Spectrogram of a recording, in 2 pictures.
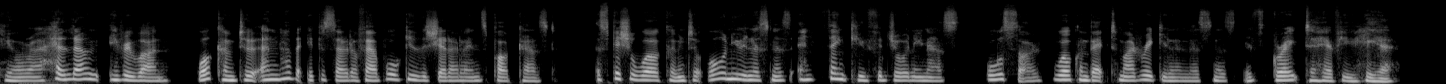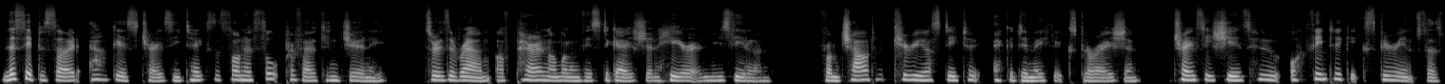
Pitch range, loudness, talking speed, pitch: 170-210 Hz, -24 LUFS, 145 wpm, 190 Hz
